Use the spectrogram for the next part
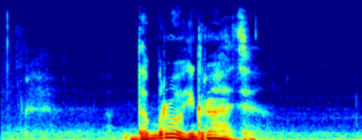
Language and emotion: Russian, positive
